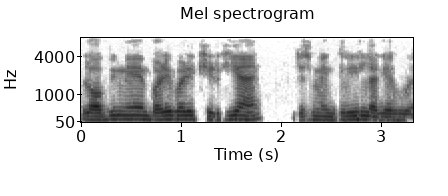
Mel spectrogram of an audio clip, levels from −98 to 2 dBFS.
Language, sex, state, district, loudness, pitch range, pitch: Hindi, male, Bihar, Darbhanga, -17 LUFS, 115-135 Hz, 125 Hz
